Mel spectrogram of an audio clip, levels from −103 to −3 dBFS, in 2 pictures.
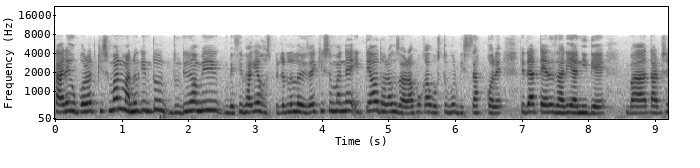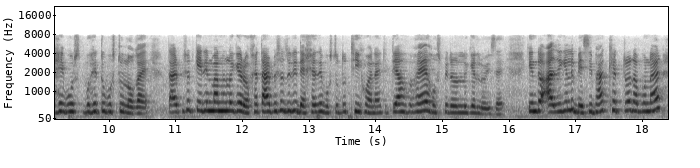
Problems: none marked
